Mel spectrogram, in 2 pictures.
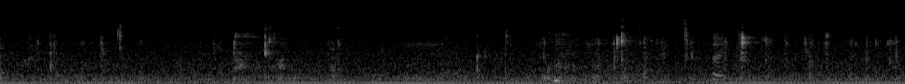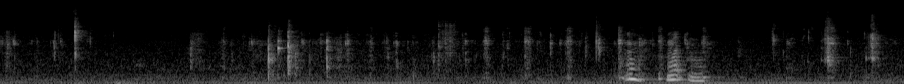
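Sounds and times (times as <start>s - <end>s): person chewing food: 0.2s - 1.5s, 4.8s - 10.0s, 10.9s - 18.0s.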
